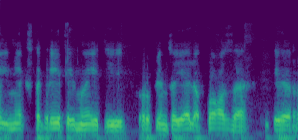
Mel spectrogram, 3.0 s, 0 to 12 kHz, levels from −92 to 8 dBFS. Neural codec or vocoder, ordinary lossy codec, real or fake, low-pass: none; Opus, 64 kbps; real; 7.2 kHz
